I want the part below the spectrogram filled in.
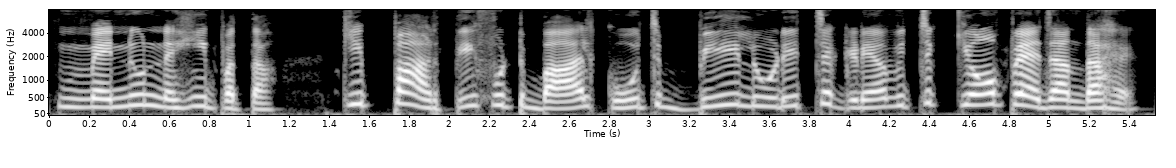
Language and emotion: Punjabi, disgusted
